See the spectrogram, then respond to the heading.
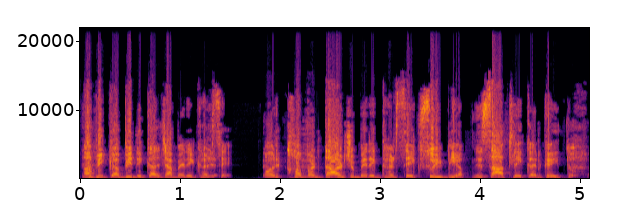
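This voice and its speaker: A woman voicing a harsh middle-aged mother-in-law who curses and scolds loudly. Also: normal speed, breathy edge, dry recording, clean studio sound, close to an everyday voice. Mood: furious. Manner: shrill, scolding, cursing.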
